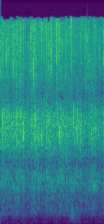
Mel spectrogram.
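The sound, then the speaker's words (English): An audience at a live show applauds a volunteer with steady, dense clapping that stays at a moderate, even level throughout. “Round of applause, ladies and gentlemen.”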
